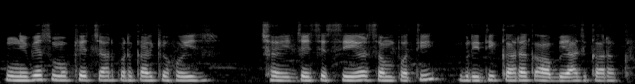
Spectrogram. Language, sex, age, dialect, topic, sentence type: Magahi, male, 25-30, Western, banking, statement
